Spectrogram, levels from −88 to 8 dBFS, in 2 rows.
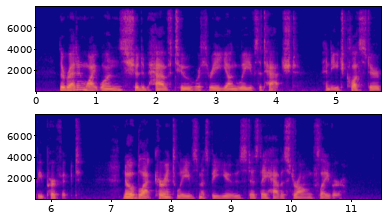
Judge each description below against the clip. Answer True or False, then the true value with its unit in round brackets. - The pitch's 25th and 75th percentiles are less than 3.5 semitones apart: True (2.5 semitones)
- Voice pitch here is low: True (125 Hz)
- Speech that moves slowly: False (160 wpm)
